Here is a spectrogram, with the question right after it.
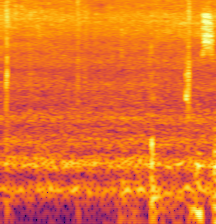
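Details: Russian honey bee colony heard as its hive on a red stand is opened for the first time: a steady low droning hum with a faint higher overtone, broken by light clicks and knocks of frames being handled.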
